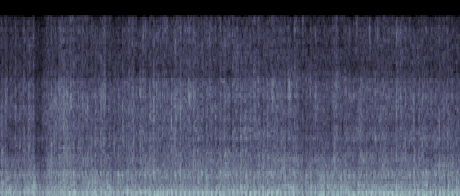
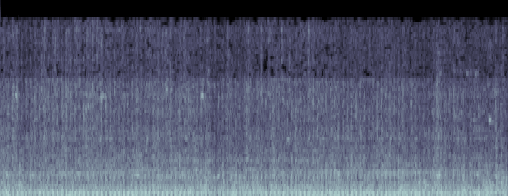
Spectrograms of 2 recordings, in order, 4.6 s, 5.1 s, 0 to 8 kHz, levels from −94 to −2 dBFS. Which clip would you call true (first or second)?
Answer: second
